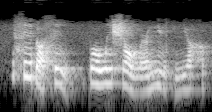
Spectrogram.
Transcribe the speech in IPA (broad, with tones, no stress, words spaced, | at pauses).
si˥ɗɔ˨si˥˩ | po˥wi˥ʃɔ˥˩ wə˞˨˥nʲ wi˨tnʲɒ˥x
